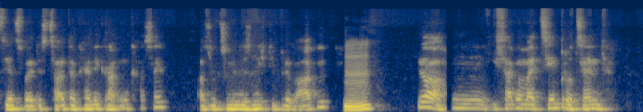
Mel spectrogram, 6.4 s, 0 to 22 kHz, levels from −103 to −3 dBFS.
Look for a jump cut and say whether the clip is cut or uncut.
cut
